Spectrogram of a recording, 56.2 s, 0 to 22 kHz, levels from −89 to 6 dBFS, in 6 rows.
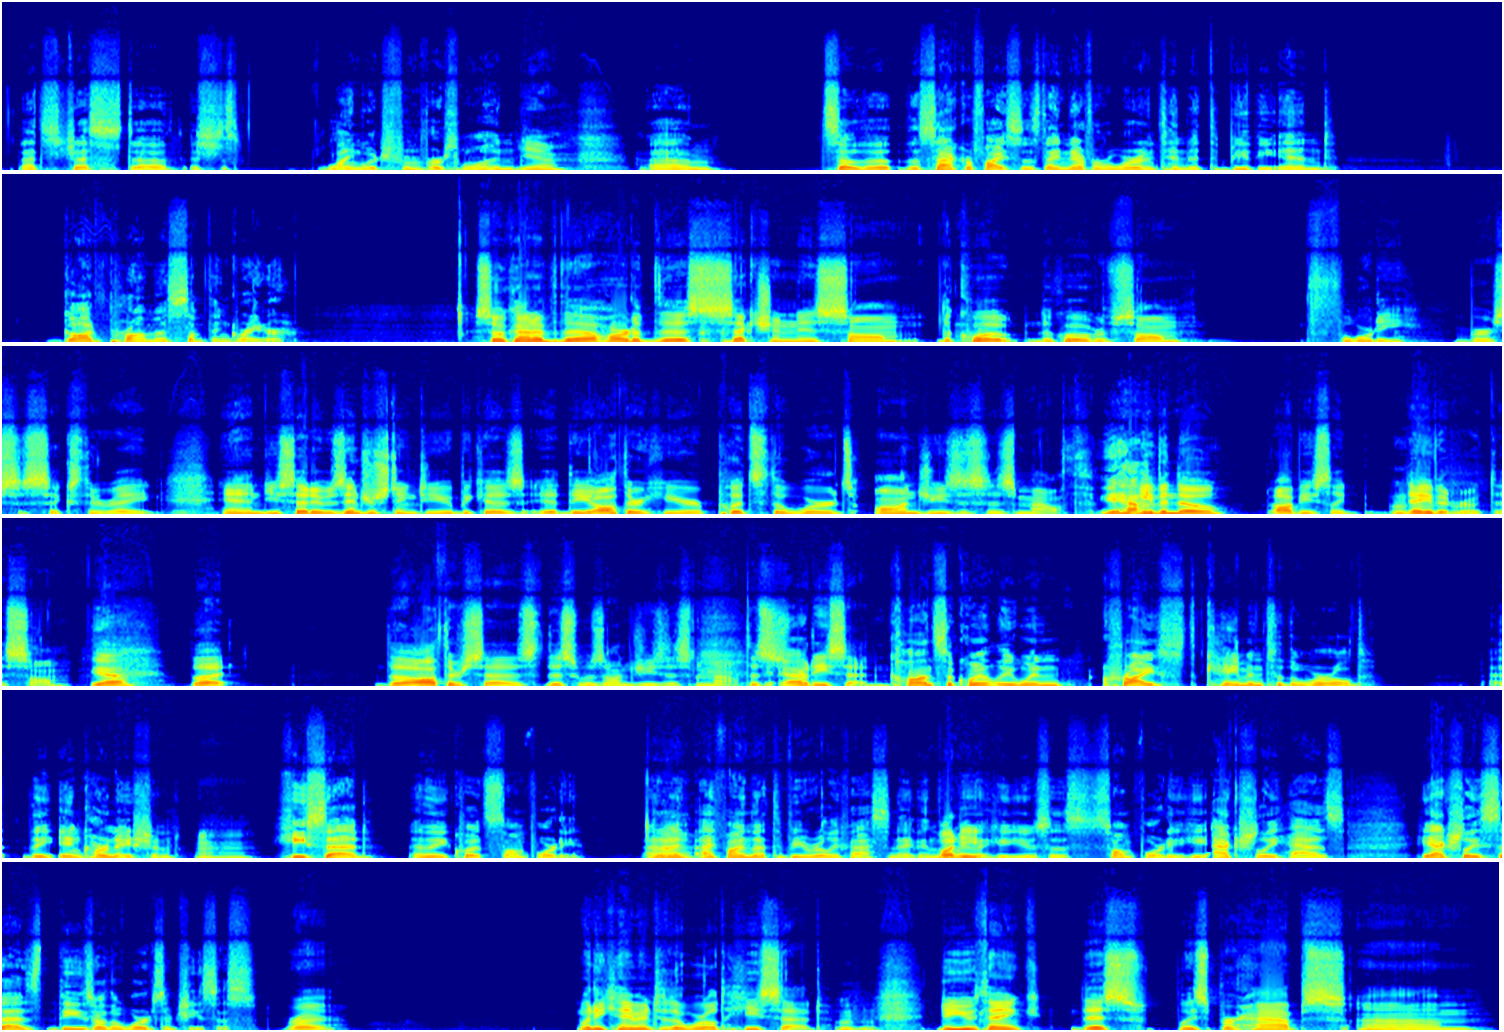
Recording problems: none

